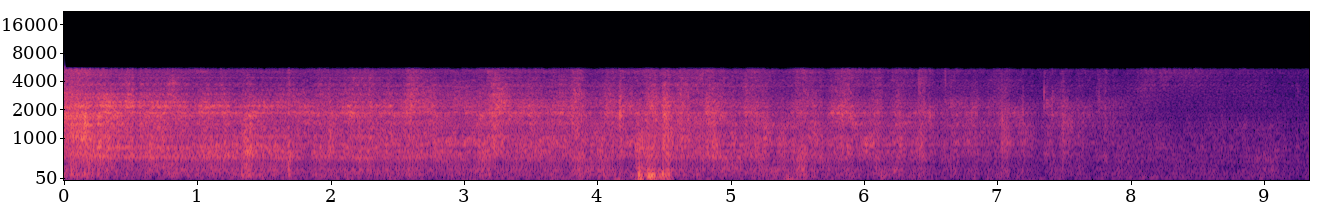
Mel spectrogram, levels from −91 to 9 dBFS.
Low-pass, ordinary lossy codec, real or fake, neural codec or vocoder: 5.4 kHz; none; fake; codec, 16 kHz in and 24 kHz out, 0.8 kbps, FocalCodec, streaming, 65536 codes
